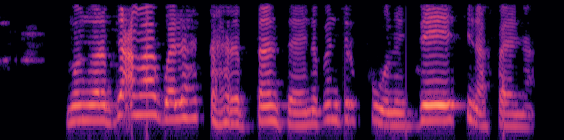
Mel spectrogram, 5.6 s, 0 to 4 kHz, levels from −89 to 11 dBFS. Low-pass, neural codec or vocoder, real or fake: 3.6 kHz; none; real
